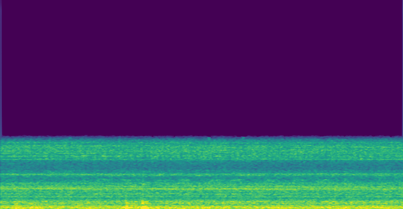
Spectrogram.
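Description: Steady hum and hiss of electric trains at a station platform, with one short knock about two seconds in.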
